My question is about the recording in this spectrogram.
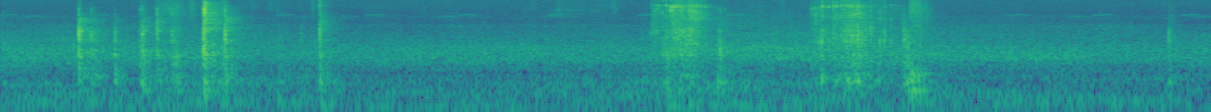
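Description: Irregular light clicks and scrapes of a hand-turned socket and extension on the fuel pump's coarse bolts, a few clicks about a second in and two short clusters of scraping clicks past the middle.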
